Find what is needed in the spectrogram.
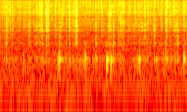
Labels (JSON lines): {"label": "ambient", "recorder": "HydroMoth"}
